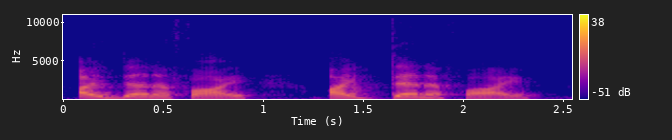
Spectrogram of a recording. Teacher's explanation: Stress is on the second syllable.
